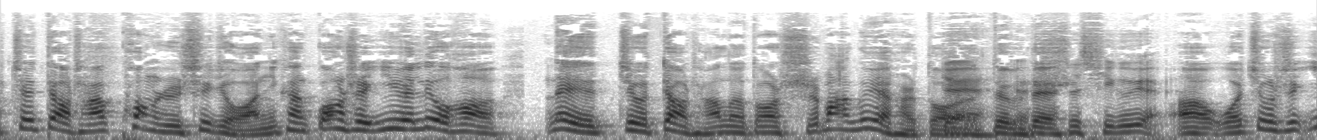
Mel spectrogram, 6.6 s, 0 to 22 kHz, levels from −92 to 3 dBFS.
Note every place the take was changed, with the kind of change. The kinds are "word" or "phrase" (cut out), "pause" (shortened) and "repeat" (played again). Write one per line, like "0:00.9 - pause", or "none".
0:02.6 - pause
